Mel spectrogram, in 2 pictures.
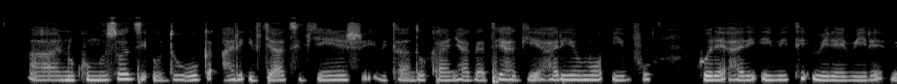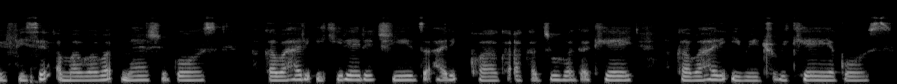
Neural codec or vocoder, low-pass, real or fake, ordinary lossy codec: none; 7.2 kHz; real; Opus, 24 kbps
